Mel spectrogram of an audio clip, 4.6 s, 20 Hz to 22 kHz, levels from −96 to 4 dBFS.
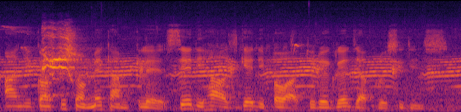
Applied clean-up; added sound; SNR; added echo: none; Rain / Frog + Livestock, farm animals, working animals; -2 dB; none.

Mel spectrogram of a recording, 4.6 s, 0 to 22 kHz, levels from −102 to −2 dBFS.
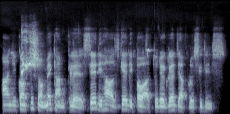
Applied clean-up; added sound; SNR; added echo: neural mask model Resemble Enhance denoiser.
